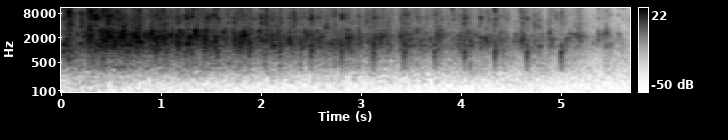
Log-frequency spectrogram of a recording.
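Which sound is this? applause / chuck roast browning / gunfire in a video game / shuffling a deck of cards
applause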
